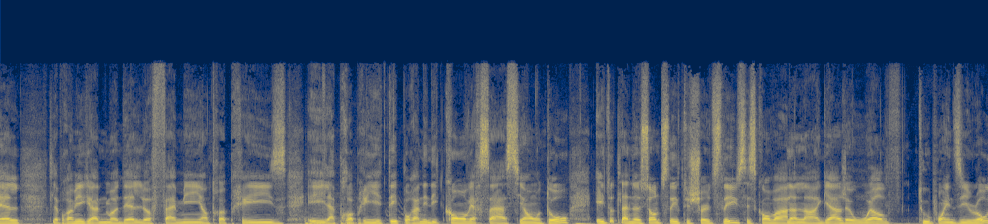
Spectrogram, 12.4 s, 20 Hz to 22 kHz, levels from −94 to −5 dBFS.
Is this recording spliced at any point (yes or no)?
yes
